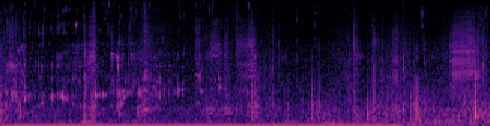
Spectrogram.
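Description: Water pours steadily into a glass for a guest for several seconds, a continuous splashing trickle with a few small clinks and drips near the end. No one speaks.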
